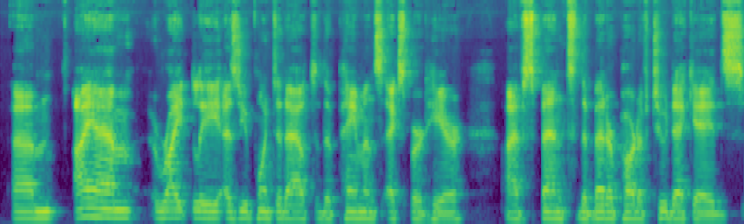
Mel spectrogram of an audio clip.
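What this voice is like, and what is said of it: American accent. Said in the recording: “Despite my American accent”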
